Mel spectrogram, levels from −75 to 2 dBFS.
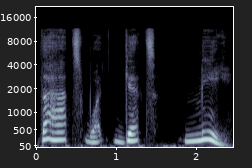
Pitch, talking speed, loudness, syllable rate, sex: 180 Hz, 95 wpm, -19 LUFS, 2.0 syllables/s, male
